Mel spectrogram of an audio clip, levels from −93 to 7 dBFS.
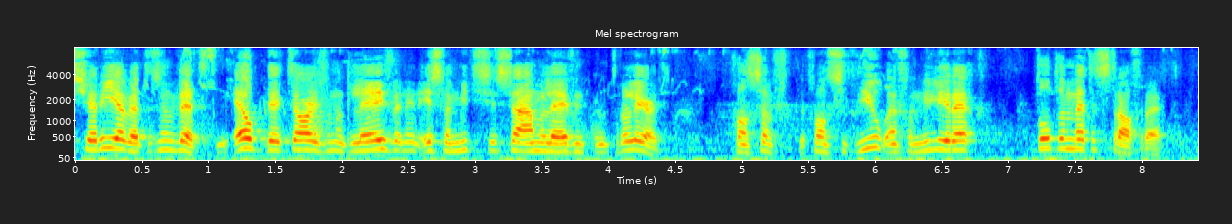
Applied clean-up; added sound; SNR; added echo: neural separator model SepFormer DNS4.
